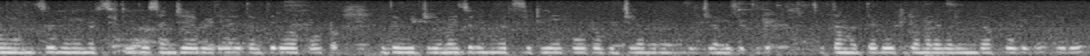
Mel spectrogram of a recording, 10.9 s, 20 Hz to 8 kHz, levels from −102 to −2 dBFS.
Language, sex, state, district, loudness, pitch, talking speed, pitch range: Kannada, female, Karnataka, Mysore, -25 LUFS, 225 Hz, 85 wpm, 220-230 Hz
